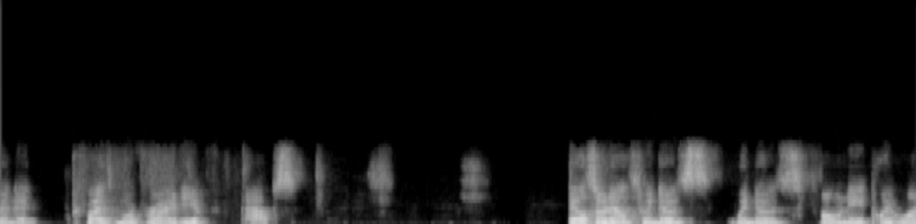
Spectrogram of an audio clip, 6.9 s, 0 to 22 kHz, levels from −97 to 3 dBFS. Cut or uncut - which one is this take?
uncut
